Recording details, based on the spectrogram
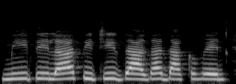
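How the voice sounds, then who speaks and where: Lady doing a teary wife, high and fussing, kinda dull lo-fi sound. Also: little pitch movement, slow, dry recording. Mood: tearful vengeful. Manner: pleading, fussing, vows revenge. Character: worried devoted young wife, tearful and fierce.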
